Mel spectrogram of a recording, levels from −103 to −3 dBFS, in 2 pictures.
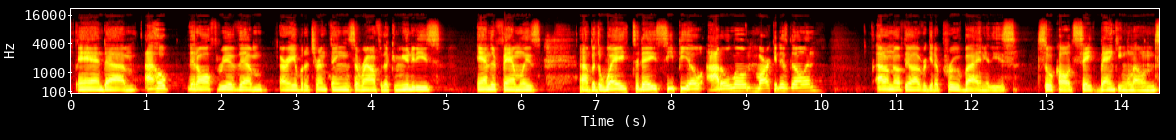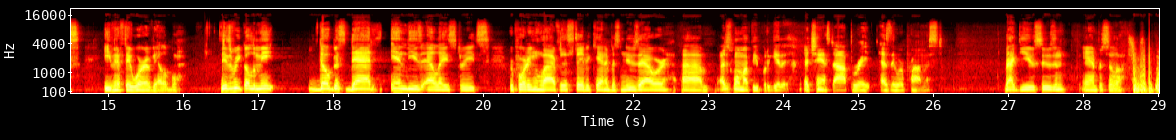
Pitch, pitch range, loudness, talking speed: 105 Hz, 95-115 Hz, -18 LUFS, 195 wpm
